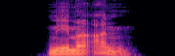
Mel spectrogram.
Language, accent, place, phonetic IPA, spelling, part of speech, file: German, Germany, Berlin, [ˌnɛːmə ˈan], nähme an, verb, De-nähme an.ogg
- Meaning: first/third-person singular subjunctive II of annehmen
